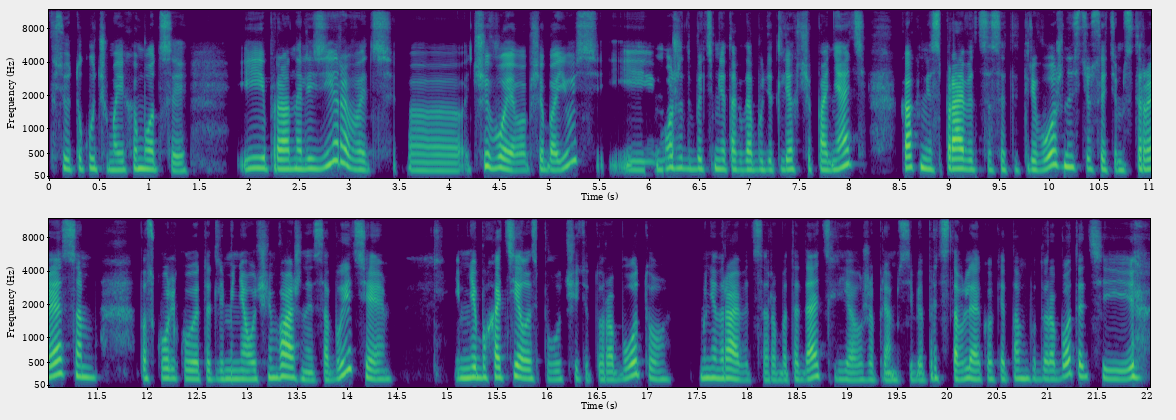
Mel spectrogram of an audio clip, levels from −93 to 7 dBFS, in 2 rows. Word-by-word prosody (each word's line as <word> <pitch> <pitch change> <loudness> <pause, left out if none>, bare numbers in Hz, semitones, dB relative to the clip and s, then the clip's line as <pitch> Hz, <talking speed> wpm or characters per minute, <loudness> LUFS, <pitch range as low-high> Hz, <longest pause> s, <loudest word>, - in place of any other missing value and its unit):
всю 205 - -4
эту 185 +2 -6
кучу 195 -2 -4
моих 175 +2 -3
эмоций 180 -5 0 0.5
и 210 +1 0
проанализировать, 195 - +1 0.2
а, 160 -1 -5
чего 220 -4 +3
я 170 -3 +4
вообще 165 +3 -5
боюсь. 230 - -1
И, 170 -1 -7
может 210 0 -1
быть, 190 0 -4
мне 190 -3 -1
тогда 180 -1 0
будет 175 0 -6
легче 190 +1 -2
понять, 195 - +1 0.3
как 220 +1 +6
мне 205 -3 +3
справиться 185 -1 +5
с 175 - -6
этой 175 -1 -7
тревожностью, 205 - +1
с - - -10
этим 170 -2 -3
стрессом. 210 - +3 0.4
Поскольку 185 0 -3
это 170 0 0
для 170 +1 -7
меня 175 -1 0
очень 170 +4 -1
важное 195 -8 +5
событие 175 - 0 0.6
и 185 - -5
мне 200 +1 +4
бы 200 - 0
хотелось 200 -3 +4
получить 165 +2 -10
эту 160 - -8
работу. 170 - -1 0.3
Мне 195 0 +1
нравится 165 -5 +1
работодатель, 165 +7 -1
я 150 -2 -3
уже 155 0 -8
прям 150 - -5
себе 150 +2 -8
представляю, 170 0 -1
как 170 0 -7
я 170 - -4
там 180 0 -3
буду 175 -1 -6
работать 220 - 0
и 175 +4 0
185 Hz, 155 wpm, -23 LUFS, 170-200 Hz, 0.6 s, как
